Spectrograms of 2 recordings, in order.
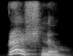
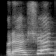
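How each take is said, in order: First: प्रश्न with "shn" joined, falling; correct प्रश्न. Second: प्रश्न with a vowel splitting "shn", rising; mispronounced प्रश्न. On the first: Teacher giving children the right form, correctly pronounced. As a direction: say प्रश्न carefully as "prashn". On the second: Teacher showing children a wrong form, mispronounced. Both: Shown as a demonstration. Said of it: "नीचे कुछ अशुद्ध शब्द".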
